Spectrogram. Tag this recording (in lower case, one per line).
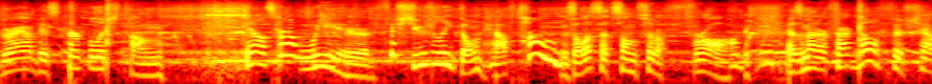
speech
